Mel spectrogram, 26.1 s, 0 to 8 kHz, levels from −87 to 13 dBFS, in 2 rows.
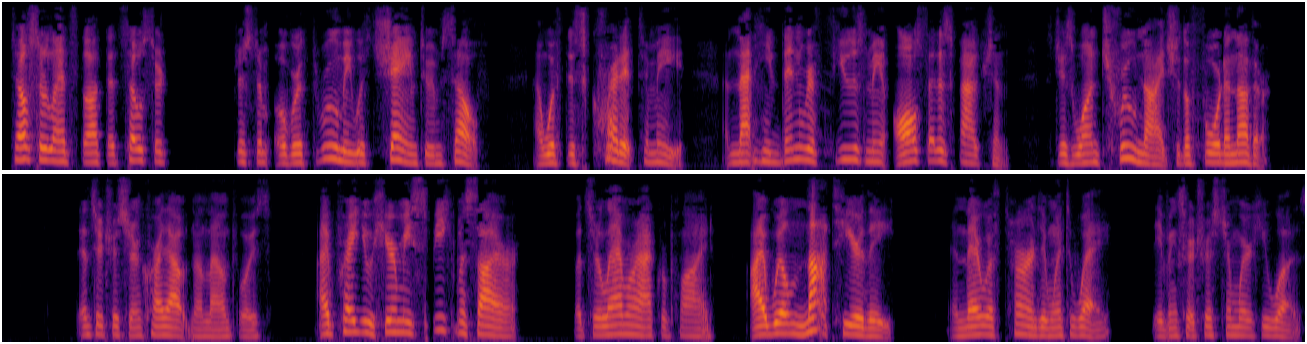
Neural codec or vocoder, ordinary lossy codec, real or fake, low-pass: none; MP3, 32 kbps; real; 7.2 kHz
